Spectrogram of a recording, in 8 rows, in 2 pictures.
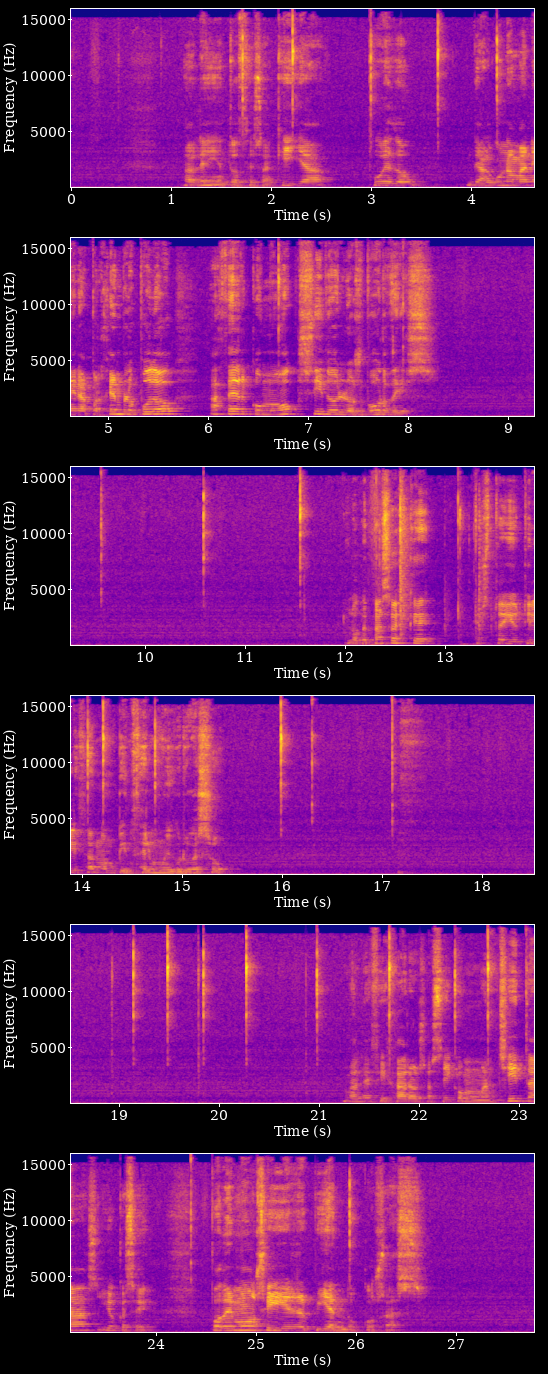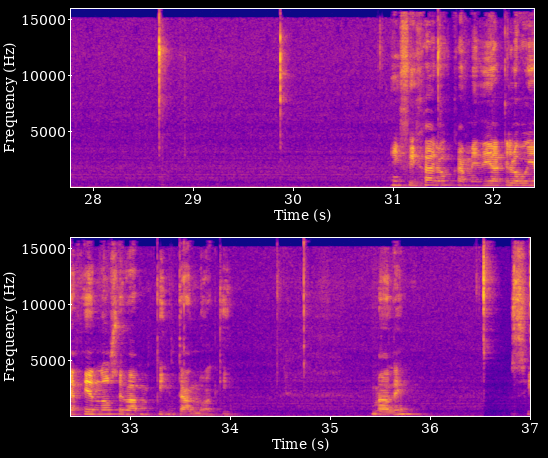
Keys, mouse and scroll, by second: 8.0-9.0 middle drag, 10.7-13.3 drag, 13.3 f, 14.8-16.6 drag, 19.2-24.1 drag, 33.8-34.9 drag.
